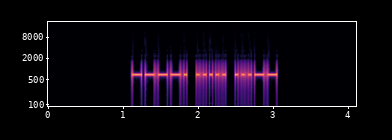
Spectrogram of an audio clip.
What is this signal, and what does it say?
Morse code, heard as a keyed tone, about 28 wpm, 700 Hz. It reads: 953
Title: Numbers - 3-Digit 28wpm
